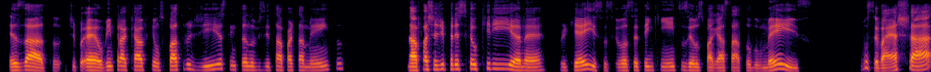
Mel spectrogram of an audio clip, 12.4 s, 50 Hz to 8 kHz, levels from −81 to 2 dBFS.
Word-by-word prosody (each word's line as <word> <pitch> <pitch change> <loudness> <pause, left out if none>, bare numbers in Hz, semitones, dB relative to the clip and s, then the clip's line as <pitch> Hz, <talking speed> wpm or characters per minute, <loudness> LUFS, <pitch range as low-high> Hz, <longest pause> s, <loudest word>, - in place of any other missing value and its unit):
Exato, 135 -4 +3
tipo, - - -11
é, 140 -1 +7
eu 130 -1 +3
vim 150 - -1
para 155 0 0
cá, 150 -1 +3
fiquei 150 +1 -9
uns 140 -1 -6
4 155 +4 +1
dias 165 +5 -2
tentando 155 -4 -4
visitar 145 +1 -7
apartamento 145 +7 -5 0.8
na 140 0 +9
faixa 175 +4 0
de 190 +2 -2
preço 185 -1 -2
que - - +1
eu - - +4
queria, 195 -7 +1
né, 135 +1 -1 0.2
porque 135 +2 -4
é 155 +2 +5
isso, 150 -7 -2
se 125 - -24
você 135 +2 -3
tem 145 +1 -5
500 145 0 -7
euros 135 -1 0
para - - -2
gastar 125 +1 -2
todo 120 -2 -10
mês, 130 0 +1 0.6
você - - -4
vai - - +3
achar, - - +4
145 Hz, 180 wpm, -24 LUFS, 135-160 Hz, 0.8 s, na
